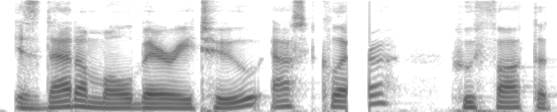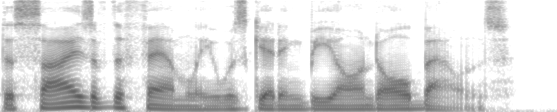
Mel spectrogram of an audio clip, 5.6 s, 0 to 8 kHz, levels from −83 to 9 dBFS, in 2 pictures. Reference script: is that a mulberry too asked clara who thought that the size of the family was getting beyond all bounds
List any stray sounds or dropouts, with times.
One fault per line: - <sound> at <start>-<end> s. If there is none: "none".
- dropout at 1.7-1.8 s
